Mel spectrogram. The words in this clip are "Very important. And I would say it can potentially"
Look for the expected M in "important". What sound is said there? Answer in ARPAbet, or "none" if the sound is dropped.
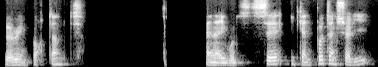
M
